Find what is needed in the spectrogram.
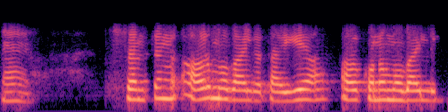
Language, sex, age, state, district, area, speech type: Hindi, female, 30-45, Uttar Pradesh, Ayodhya, rural, conversation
